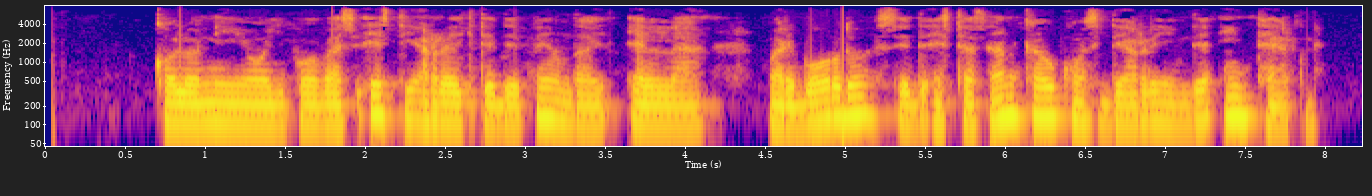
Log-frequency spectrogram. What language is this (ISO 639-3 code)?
epo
